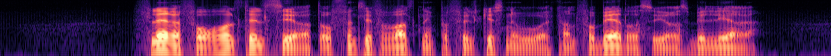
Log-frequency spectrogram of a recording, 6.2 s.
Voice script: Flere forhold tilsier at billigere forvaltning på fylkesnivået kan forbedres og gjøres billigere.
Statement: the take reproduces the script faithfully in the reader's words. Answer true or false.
false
